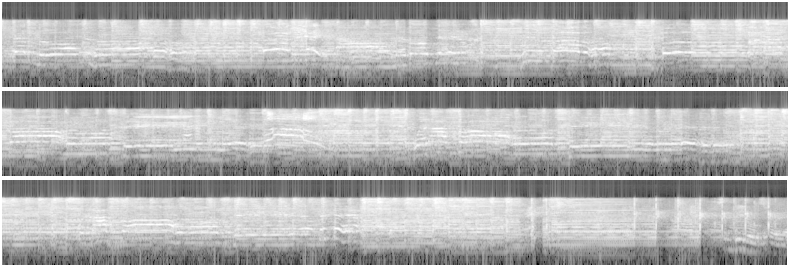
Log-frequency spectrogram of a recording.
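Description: Live acoustic guitar strummed steadily while a man sings a song along with it. The music drops off near the end.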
